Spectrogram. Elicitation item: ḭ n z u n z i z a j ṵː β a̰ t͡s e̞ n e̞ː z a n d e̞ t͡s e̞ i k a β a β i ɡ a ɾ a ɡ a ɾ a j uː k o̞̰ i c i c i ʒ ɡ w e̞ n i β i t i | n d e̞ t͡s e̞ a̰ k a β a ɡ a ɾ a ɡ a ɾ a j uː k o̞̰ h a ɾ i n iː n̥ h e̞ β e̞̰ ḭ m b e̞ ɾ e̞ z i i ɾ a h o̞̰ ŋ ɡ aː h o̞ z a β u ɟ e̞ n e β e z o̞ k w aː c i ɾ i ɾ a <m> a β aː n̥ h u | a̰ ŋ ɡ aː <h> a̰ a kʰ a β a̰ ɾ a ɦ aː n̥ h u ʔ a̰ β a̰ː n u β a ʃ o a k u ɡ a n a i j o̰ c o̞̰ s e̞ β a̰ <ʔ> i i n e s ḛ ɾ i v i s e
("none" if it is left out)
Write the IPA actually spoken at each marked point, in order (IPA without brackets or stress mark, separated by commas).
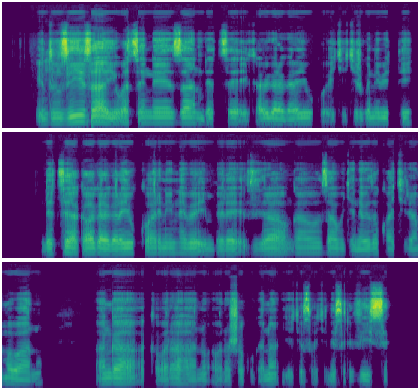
m, h, c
